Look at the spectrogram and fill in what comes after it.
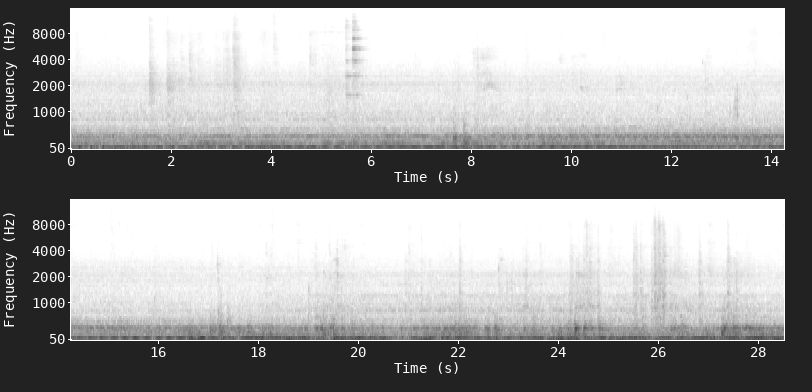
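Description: Steady low rumble of a train running on the rails, heard from inside a passenger carriage, with occasional short clicks and knocks; the rumble grows a little louder about halfway through.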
